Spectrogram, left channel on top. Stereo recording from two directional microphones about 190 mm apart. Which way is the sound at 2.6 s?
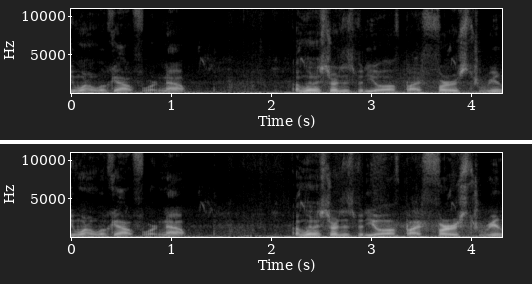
10° right (ahead or behind).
